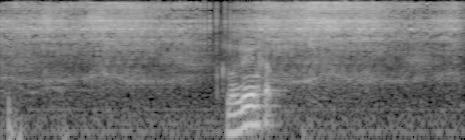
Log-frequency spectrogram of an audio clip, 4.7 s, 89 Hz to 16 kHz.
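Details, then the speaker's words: Used Japanese vintage Ryobi RX-400GL (U-45) spinning reel with a metal spool, cranked by hand: a fine, even ratcheting click, light and steady with no grinding. The retrieve is normal. "ก็โดยรวมก็ยังดูดีอยู่ครับก็หมุนเดินได้มีเสียงแบบนี้เลยครับ"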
